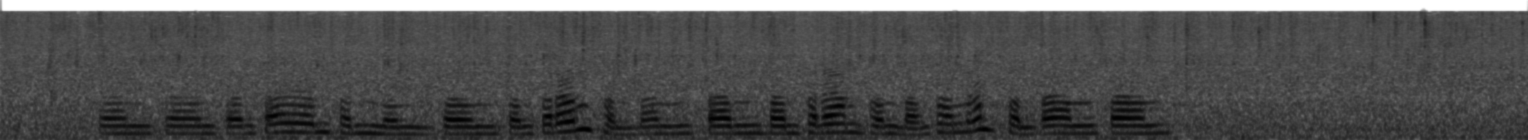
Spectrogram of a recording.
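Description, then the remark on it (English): Steady, even rain from a video game thunderstorm hisses throughout, a soft continuous patter with no pauses, while a voice talks over it through most of the middle before the rain continues alone. “Now you guys just get to listen to the soothing rain.”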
